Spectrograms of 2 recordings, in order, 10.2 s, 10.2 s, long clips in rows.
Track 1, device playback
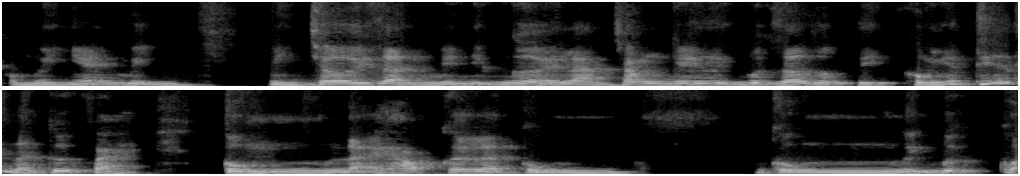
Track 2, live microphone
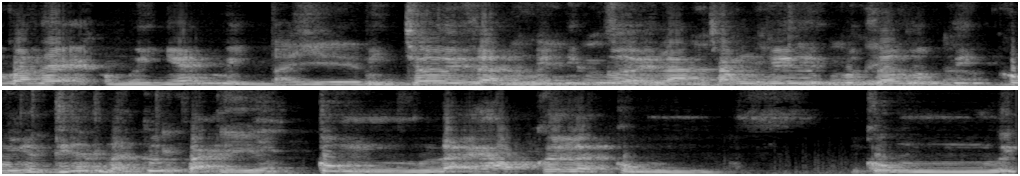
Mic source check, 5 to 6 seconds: both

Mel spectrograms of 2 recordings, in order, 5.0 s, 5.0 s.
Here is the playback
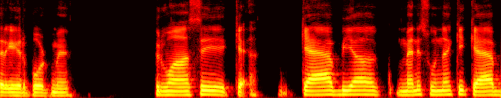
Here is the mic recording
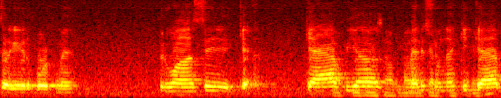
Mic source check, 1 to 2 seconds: echo only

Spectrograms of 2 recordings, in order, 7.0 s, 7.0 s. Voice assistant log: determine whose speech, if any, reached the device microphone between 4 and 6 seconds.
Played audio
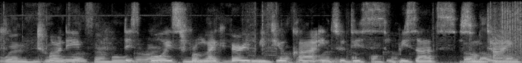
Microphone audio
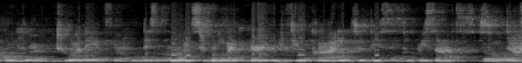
echo only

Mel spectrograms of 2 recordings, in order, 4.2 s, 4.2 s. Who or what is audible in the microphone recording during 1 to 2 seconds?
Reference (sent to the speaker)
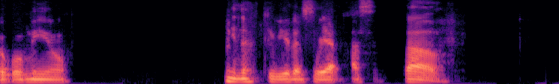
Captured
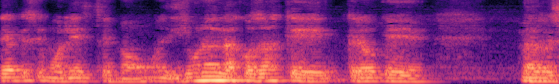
user only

